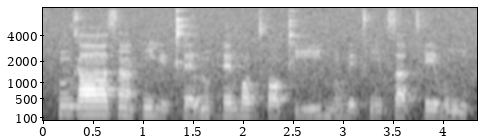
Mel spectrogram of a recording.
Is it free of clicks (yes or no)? yes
